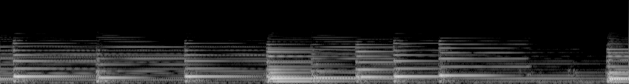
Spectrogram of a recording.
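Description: No technical faults can be heard anywhere in the clip. Nothing in the audio stands out from an engineering point of view.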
